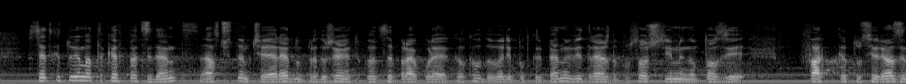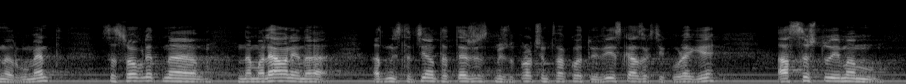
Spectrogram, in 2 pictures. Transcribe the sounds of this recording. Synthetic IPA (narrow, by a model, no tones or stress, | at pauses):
slɛt̪̚kɐt̪ɔimət̪ɐkɤfpɾɛt̪sɛd̪ɛnt̪ast͡ʃi̥t̪əmt͡ʃɛːɾɛd̪nopɾid̪lˠoʒɛniɛt̪o̥koɡat̪ʊ̥sɛpɾavʲikolɛɡəkəlˠkofd̪ɐvɤd̪ipot̪kɾɛpɛnoivit̪ɾʲavəʃd̪ɐposɔt͡ʃi̥t̪imɛnːot̪ɔzi | fak̚t̪kɐt̪ɔsɛɾiɔzɛnɐɾɡʊmɛnt̪ | səsɔɡlɛt̪nɐ | nɐmɐlʲavɐnɛnɐ | ɐd̪minist̪ɾɐt̪ivnət̪ət̪ɛʒɛst̪mɛʒd̪upɾɔt͡ʃimt̪ovakoɛt̪oiviɛiskazəxt̪ɛikolɛɡ̟i | asːɤʃt̪ʊiməm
